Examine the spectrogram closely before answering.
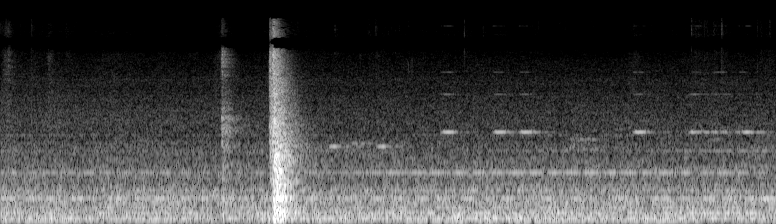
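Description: Steady low hum, with one short, loud knock about three seconds in.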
